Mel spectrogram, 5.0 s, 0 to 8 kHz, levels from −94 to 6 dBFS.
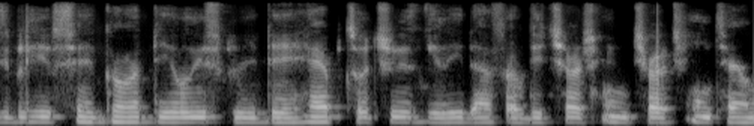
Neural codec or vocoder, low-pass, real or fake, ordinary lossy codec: codec, 16 kHz, 2 kbps, X-Codec, HuBERT features, trained on balanced general audio; 7.2 kHz; fake; none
